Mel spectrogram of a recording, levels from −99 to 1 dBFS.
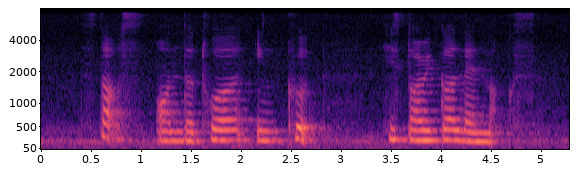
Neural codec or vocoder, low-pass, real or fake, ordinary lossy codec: none; 7.2 kHz; real; none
